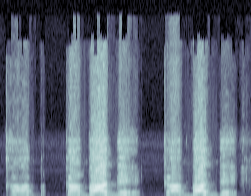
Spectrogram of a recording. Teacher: دال میں قلقلہ بھی ہوگا، کبد نہیں، کبد، کبد، دال کی آواز دوبارہ لوٹ کر آئے گی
